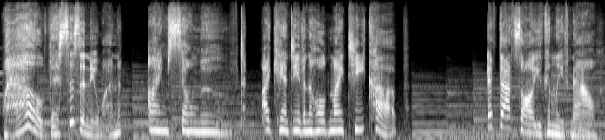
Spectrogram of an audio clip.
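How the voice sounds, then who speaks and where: Haughty, sarcastic young lady with swooping pitch. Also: very animated, measured pace, over music. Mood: irritated, sarcastic. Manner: sarcastic, dismissive, theatrical. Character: haughty, sarcastic, easily irritated young woman inventor. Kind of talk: anime-style video game acting.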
